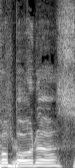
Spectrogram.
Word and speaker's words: Svoboda: Did I get that right? S-V-O-B-O-D-A party? – I'm not Svoboda. Sure. – Svoboda? – Yeah. – Yeah, there you go. – That's how you say it.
